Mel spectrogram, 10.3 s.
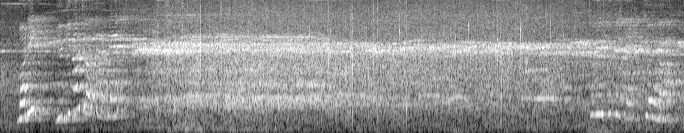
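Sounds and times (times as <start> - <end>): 
speech: 0.3 - 1.5
concert audience clapping: 2.0 - 10.0.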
